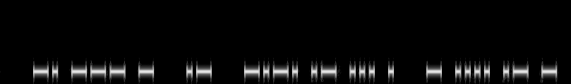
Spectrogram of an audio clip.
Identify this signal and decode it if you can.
Morse code, heard as a keyed tone, about 25 wpm, 600 Hz. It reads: NOT A CASE THAT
